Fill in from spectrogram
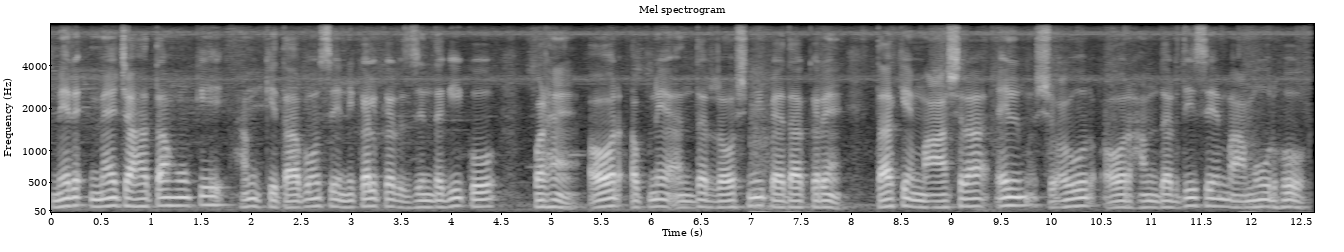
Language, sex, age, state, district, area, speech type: Urdu, male, 18-30, Delhi, New Delhi, rural, spontaneous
